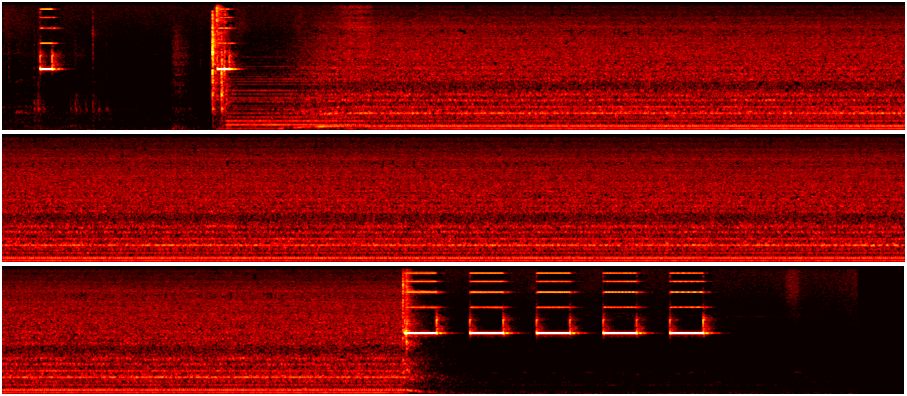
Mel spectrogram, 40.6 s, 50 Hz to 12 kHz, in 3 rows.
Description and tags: Microwave oven noise.
Information about the recording and equipment:
-Location: Home kitchen.
-Type of acoustic environment: Small, diffuse, highly reflective.
-Distance from sound source to microphones: Approx 0.6m.
-Miking technique: Tilted ORTF.
-Microphones: 2 M-Audio Pulsar.
-Microphone preamps/ADC: Echo Audiofire 4 in stand alone mode (SPDIF out).
-Recorder: M-audio Microtrack II (SPDIF in).
Eq: Compensation only for the response of the microphones (compensation of subtle bass roll-off).
No reverb, no compression, no fx.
